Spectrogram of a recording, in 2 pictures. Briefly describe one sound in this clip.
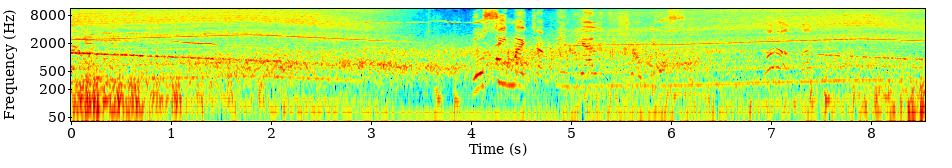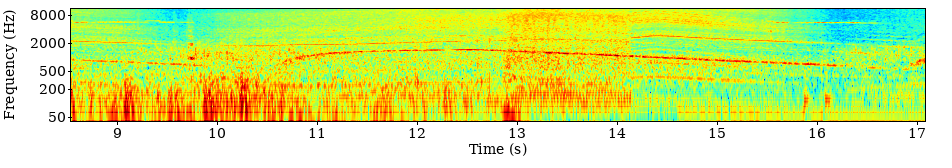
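A car engine hums and revs as the car drives along a street.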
